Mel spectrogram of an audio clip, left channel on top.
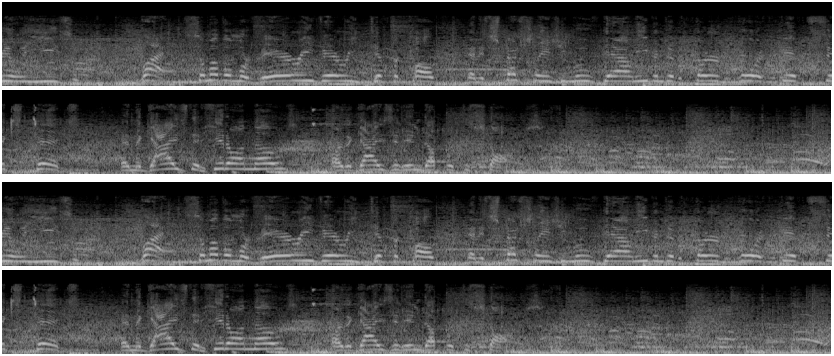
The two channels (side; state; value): both; identical; correlation 1.00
